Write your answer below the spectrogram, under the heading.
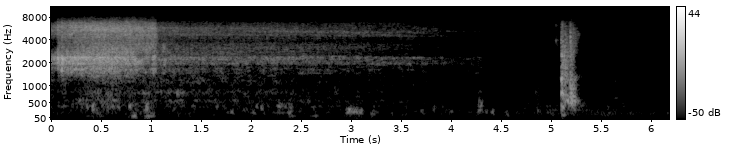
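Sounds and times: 
hissing exhale of e-cigarette vapour from a Lost Vape Lyra device: 0.0 - 4.4.

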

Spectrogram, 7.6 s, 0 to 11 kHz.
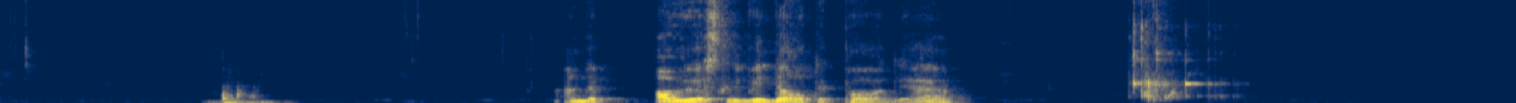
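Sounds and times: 
speech: 2.8 - 4.9
water- and shockproof device clinking into a glass of water: 5.6 - 6.3.

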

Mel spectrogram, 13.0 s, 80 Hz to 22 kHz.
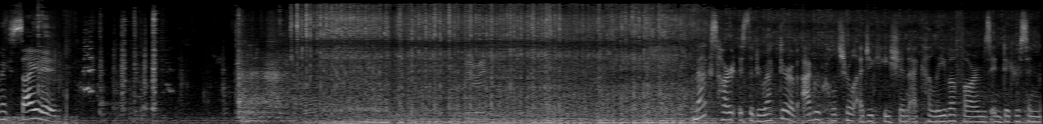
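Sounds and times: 
speech: 0.0 - 1.0, 8.7 - 13.0
vintage 1940s tractor engine running: 3.0 - 13.0.

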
